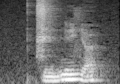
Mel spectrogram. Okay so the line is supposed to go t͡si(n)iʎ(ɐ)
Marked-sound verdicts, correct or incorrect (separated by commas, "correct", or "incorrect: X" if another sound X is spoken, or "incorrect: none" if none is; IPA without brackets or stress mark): correct, correct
